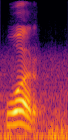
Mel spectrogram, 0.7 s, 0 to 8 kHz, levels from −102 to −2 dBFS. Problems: none marked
